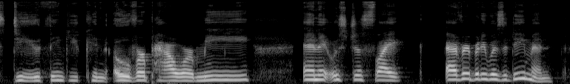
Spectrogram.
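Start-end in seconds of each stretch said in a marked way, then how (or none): 0.1-2.5 menacing, sinister, evil-sounding voice. Retelling what the cop who restrained the speaker said, in a mock-evil voice. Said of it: "he said to me in a real evil voice".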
